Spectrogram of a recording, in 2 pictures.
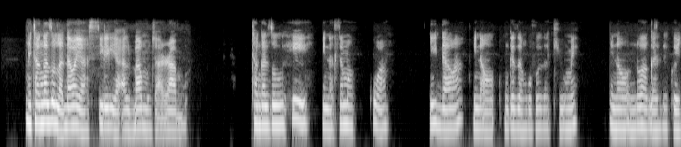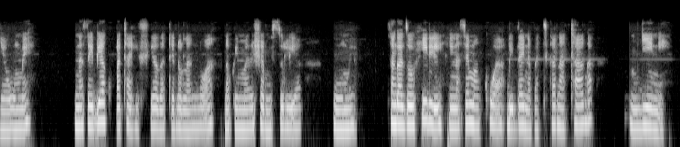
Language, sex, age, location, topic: Swahili, female, 18-24, Kisii, health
